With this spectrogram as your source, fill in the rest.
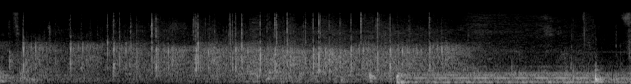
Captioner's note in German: Applaus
